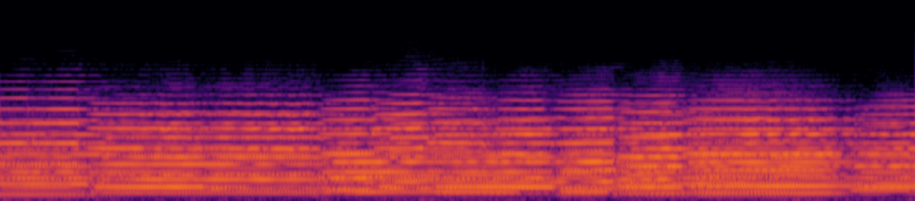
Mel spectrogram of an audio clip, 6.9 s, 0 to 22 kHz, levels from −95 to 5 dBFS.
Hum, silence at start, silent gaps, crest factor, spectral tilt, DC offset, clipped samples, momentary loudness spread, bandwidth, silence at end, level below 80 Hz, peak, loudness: none; 0 s; none; 14 dB; -8.5 dB/octave; under 0.1%; under 0.1%; 4 LU; 5.6 kHz; 0 s; -66 dBFS; -14 dBFS; -26 LUFS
